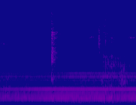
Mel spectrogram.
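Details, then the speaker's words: Vacuum tube radio on first power-up after cleaning, speaker connected as load: low steady mains hum buzz that doesn't change while tuning, no stations received; fault suspected between power amplifier and preamplifier stages, starting with replaced filter capacitors. "那我们从这个音箱中能听到交流声，是不是？"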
